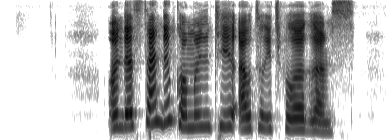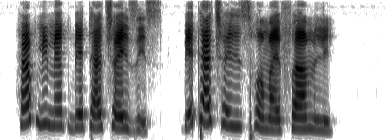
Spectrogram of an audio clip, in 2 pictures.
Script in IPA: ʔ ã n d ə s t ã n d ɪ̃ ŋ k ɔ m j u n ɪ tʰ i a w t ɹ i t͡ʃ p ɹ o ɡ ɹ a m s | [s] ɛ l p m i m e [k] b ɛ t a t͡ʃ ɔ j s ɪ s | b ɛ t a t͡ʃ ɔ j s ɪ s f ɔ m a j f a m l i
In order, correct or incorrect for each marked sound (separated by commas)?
incorrect, correct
